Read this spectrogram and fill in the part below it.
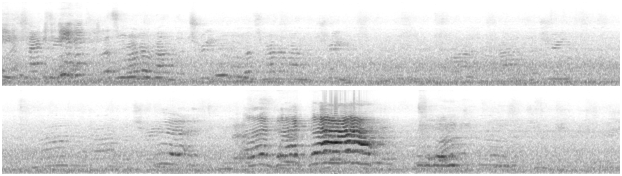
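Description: A woman talks to a child from a short distance.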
